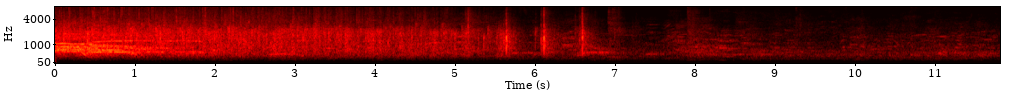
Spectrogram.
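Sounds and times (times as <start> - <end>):
crowd applauding and cheering for kids: 0.0 - 5.8.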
